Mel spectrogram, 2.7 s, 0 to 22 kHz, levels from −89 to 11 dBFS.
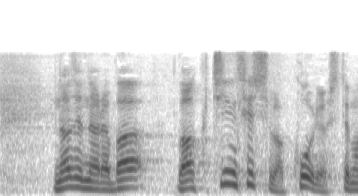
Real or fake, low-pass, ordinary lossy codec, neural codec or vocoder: real; 7.2 kHz; none; none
